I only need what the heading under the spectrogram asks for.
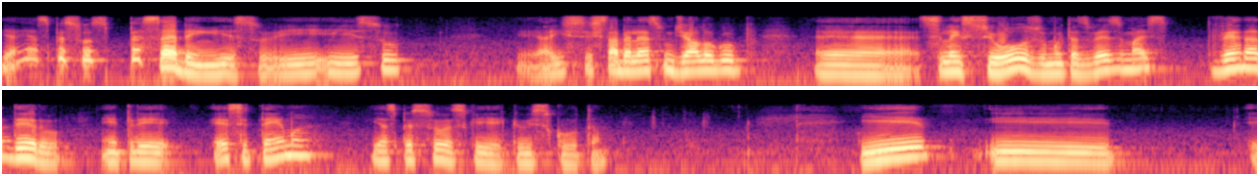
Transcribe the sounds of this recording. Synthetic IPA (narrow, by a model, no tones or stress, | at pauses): ia̰iɐspesoɐspeɾsɛbẽj̃isʊ̰ɪisʊ | a̰isɪist̪abelɛsɪũd͡ʒialoɡʊ | ɛsilẽsiozʊmũj̃t̪ɐzvezɪzmajz | veɾd̪ad̪ejɾʊ | ẽnt̪ɾɪ | esɪt̪ẽmɐ | ɪɐspesoɐskɪkɪʊiskṵt̪ɐ̰̃w̃ | ɪ | ɪ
